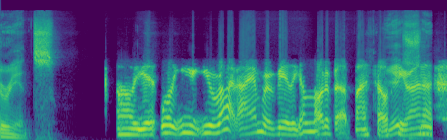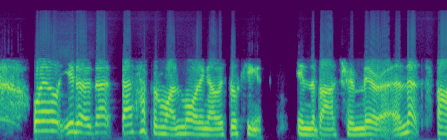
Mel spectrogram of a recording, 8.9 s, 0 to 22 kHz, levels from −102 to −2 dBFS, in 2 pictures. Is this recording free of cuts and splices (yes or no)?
no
